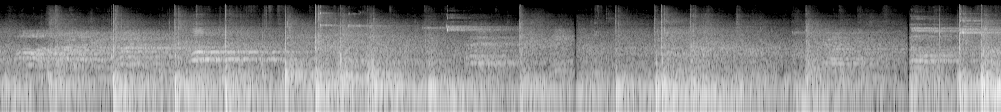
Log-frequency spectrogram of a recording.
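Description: Men shout and call out to each other during a game.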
